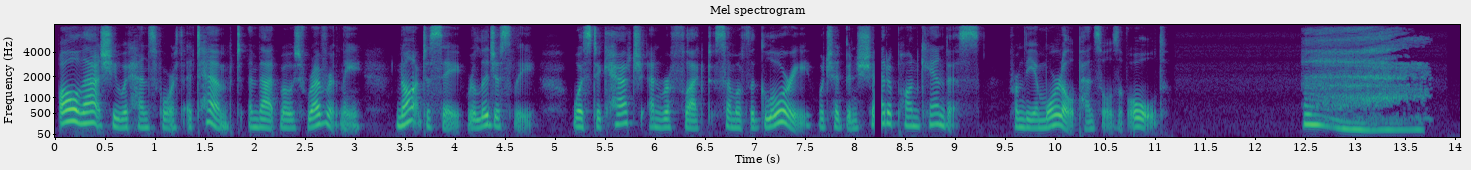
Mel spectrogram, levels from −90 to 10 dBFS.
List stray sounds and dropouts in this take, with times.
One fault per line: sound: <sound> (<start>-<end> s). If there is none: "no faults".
sound: dropout (8.2-8.3 s)
sound: sigh (12.5-13.8 s)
